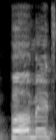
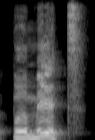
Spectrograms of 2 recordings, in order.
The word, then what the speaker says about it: permit: Do you have a permit? Você tem uma licença para fazer isso? Agora, quando você muda a pronúncia dessa palavra para permit, olha a ênfase no final. Permit.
